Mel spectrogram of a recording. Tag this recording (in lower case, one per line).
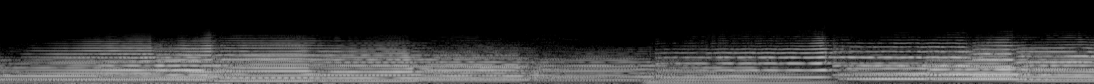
music
playing french horn
brass instrument
trombone
french horn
